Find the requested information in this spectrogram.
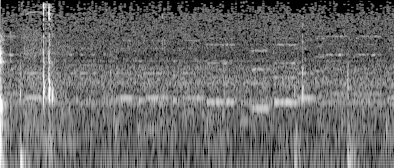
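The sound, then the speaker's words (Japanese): A mouse double-click opens a downloaded exe file, heard as a couple of small, faint clicks near the start, followed by a few softer ticks in a quiet background. “はい、ダウンロード終了です。はい、よくわかんないエグゼファイルだけど、ダブルクリックしちゃいます。”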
